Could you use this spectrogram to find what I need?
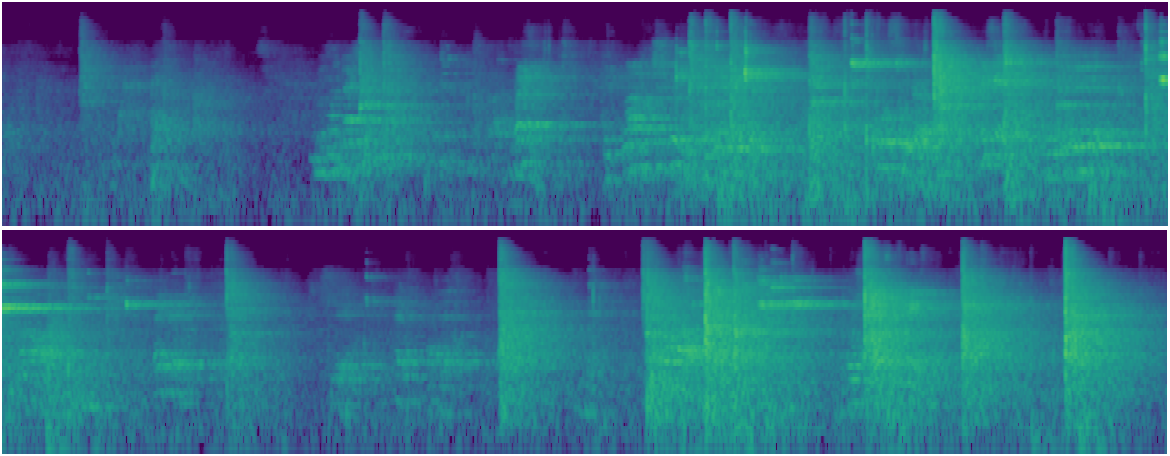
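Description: Rackets strike a shuttlecock with sharp pops, in a large echoing hall.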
